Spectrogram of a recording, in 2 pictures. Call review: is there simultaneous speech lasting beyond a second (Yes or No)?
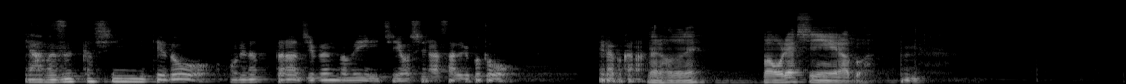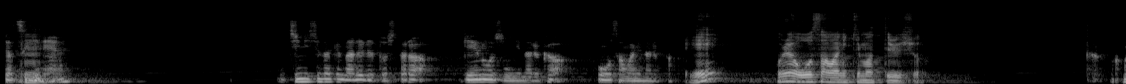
No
